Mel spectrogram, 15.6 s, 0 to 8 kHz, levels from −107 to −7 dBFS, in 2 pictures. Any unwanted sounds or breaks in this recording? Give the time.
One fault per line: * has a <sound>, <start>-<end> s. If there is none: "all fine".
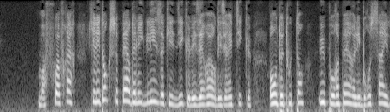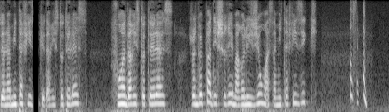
* has a dropout, 8.4-8.6 s
* has a chirp, 14.8-15.1 s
